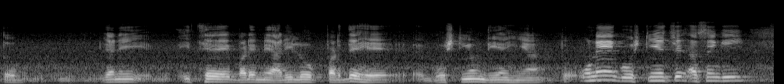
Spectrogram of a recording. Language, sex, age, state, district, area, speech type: Dogri, male, 45-60, Jammu and Kashmir, Jammu, urban, spontaneous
